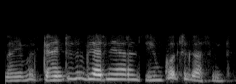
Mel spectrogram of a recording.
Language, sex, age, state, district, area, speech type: Kashmiri, male, 30-45, Jammu and Kashmir, Shopian, rural, conversation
